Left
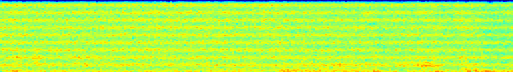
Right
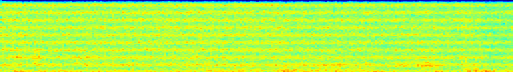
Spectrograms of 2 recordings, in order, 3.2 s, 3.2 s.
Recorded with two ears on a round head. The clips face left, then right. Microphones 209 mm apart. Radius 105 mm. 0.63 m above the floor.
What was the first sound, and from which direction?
Only background noise.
